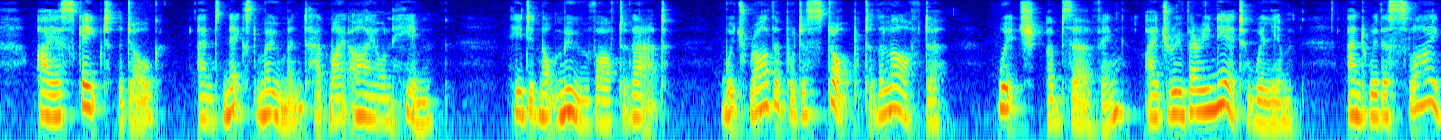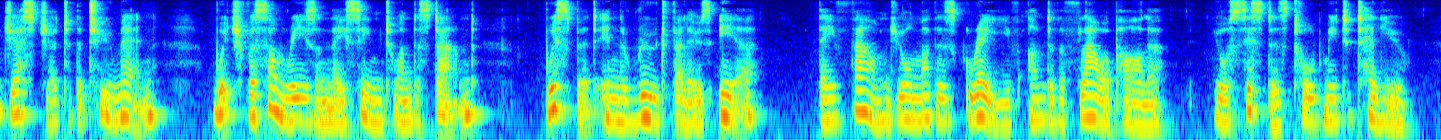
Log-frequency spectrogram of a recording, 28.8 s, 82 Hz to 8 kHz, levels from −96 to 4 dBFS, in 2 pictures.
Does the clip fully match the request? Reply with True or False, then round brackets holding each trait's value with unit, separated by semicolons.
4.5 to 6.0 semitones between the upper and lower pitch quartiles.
False (3.8 semitones)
